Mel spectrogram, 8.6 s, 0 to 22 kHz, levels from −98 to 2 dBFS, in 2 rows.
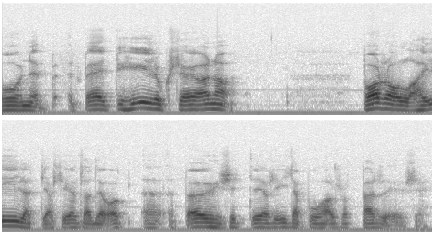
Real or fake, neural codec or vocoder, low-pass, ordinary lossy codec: real; none; none; none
